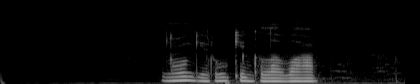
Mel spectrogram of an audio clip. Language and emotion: Russian, neutral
